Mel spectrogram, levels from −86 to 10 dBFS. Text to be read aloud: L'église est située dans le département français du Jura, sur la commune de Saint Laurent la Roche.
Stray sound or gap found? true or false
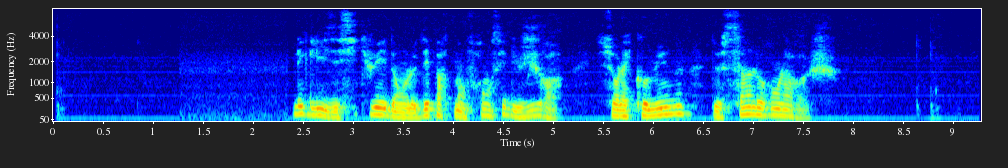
false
